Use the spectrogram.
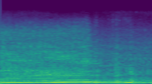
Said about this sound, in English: this car behind us can't wait to get through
